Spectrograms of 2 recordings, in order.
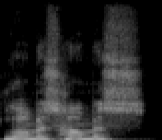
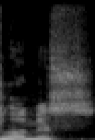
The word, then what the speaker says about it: Lummis: Lummis. I think it's Lummis. I think it's pronounced Lummis.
